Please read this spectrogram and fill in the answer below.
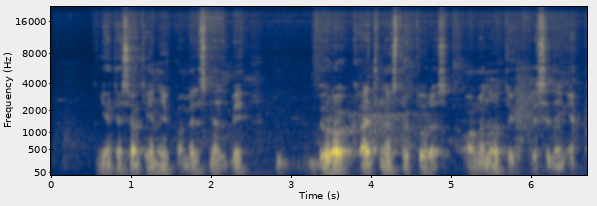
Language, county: Lithuanian, Kaunas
